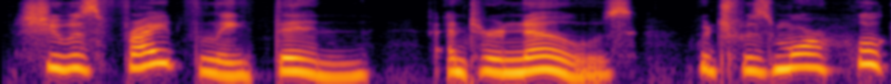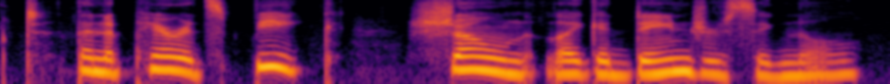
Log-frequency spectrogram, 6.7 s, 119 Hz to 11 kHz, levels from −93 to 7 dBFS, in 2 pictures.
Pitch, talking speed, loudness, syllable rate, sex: 235 Hz, 180 wpm, -17 LUFS, 4.8 syllables/s, female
